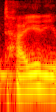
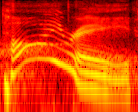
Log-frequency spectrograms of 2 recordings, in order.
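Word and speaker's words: Taieri: I had another one where we lived in Tiriti Road, T-A-I-E-R-I. And the woman asked me to spell it. And she went, oh, Tyrie. And she said, oh, but you're saying it correctly.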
